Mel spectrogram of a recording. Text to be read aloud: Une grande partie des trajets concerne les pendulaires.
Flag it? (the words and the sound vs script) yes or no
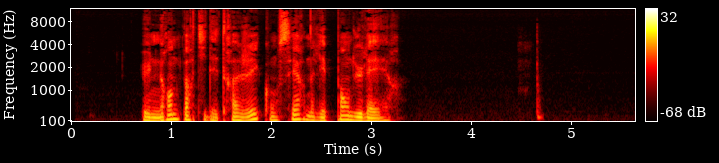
yes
